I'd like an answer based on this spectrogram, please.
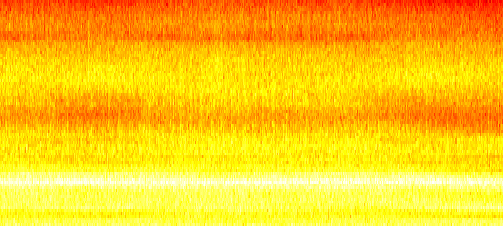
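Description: Concrete mixer trucks' diesel engines idling, a steady low rumble with a constant faint whine over it.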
